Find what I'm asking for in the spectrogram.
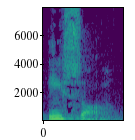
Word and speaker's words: Esau: Well, Esav, we pronounce it Esau.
